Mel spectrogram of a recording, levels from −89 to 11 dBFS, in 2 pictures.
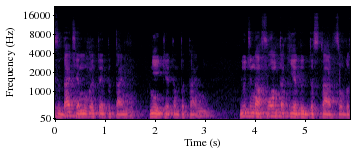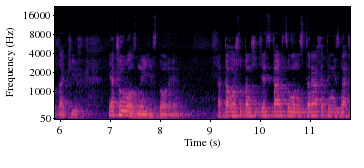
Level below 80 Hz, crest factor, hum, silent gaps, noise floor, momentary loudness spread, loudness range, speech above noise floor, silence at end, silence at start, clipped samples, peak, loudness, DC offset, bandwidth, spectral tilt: -64 dBFS; 16 dB; none; none; -63 dBFS; 12 LU; 3 LU; 32 dB; 0 s; 0 s; under 0.1%; -16 dBFS; -32 LUFS; under 0.1%; 15.5 kHz; -7 dB/octave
